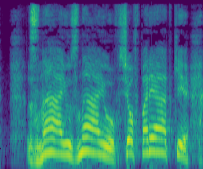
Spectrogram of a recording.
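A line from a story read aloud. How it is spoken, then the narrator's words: Carefree shout. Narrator (Russian): беззаботно заорал в ответ человек с берега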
